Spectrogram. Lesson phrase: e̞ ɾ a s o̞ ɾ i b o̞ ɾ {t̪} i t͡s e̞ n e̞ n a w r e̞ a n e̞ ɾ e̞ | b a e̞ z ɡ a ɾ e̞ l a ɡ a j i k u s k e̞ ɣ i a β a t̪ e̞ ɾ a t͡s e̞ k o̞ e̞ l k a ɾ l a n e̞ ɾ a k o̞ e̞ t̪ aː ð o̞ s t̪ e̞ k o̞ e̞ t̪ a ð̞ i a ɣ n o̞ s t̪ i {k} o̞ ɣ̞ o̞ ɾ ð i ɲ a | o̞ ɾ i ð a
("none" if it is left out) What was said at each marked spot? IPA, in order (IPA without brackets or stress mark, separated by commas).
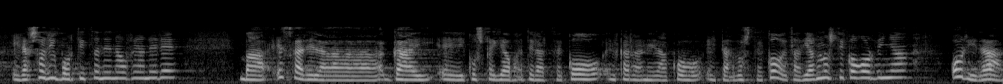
t̪, k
